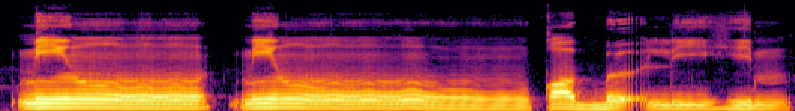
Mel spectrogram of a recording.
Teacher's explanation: Nah, kemudian di bagian mingnya itu kita dengungkan, karena kita dengungkan jadi suaranya itu kita tahan ya, kita panjangkan sejenak sepanjang 2 harokat, kita gunnahkan, kita dengungkan.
